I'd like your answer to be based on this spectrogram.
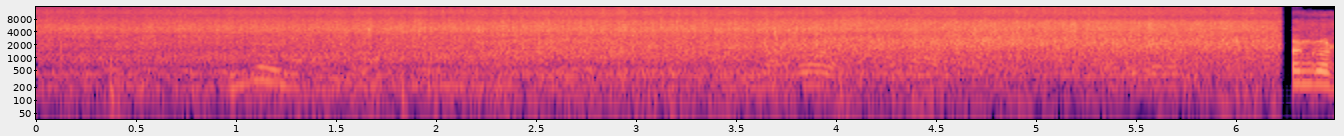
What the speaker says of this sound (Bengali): রঙিন পানির কৃত্রিম ঝর্ণা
